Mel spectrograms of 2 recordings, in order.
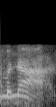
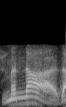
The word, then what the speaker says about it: Minaj: Nicki Minaj. Did I say that right, too? – Nicki Minaj. – Minaj. I was going to say that. I knew it.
